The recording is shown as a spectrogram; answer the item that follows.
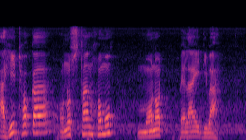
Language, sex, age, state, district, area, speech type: Assamese, male, 60+, Assam, Dibrugarh, rural, read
